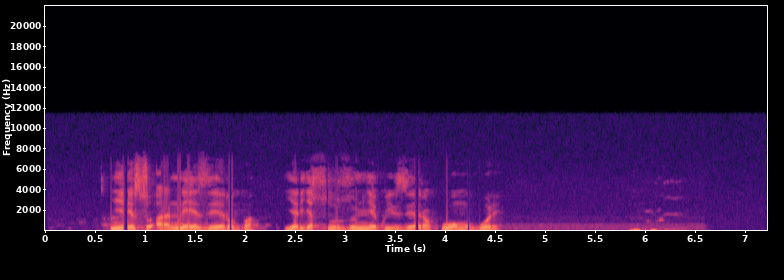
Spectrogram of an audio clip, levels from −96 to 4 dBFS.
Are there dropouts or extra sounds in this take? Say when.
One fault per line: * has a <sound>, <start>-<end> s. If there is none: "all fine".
* has a squeak, 5.8-6.5 s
